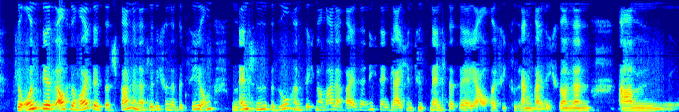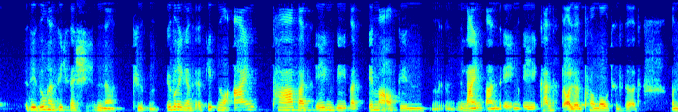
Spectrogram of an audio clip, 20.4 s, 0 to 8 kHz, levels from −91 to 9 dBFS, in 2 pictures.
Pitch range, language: 160-225 Hz, German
